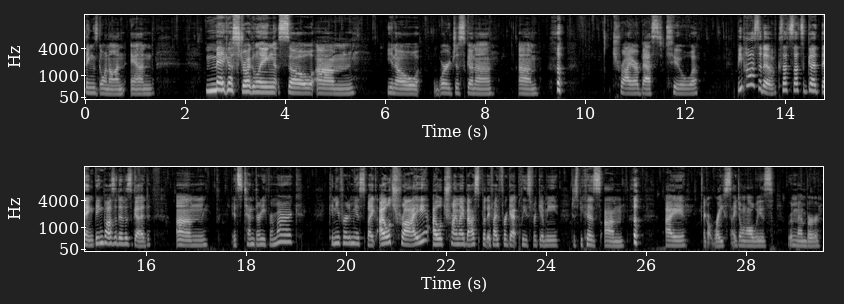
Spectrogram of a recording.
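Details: Vocal tic in a female streamer with Tourette syndrome, followed right after by a painful dystonic neck tic.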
